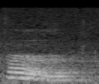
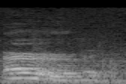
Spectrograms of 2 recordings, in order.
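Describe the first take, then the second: First: The H at the start is pronounced. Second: The H at the start is silent. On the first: The speaker calls it wrong. "not herb" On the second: The speaker calls it right. "The H is kind of silent"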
